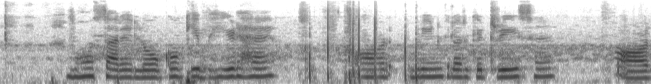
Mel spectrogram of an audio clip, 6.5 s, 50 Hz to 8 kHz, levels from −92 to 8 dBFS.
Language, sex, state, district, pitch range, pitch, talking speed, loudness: Hindi, female, Chhattisgarh, Raipur, 220-240 Hz, 230 Hz, 120 wpm, -21 LUFS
